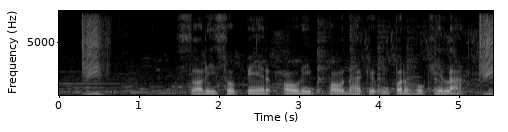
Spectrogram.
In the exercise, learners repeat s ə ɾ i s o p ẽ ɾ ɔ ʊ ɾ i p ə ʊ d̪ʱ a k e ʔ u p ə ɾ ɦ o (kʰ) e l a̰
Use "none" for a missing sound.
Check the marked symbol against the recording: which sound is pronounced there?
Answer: kʰ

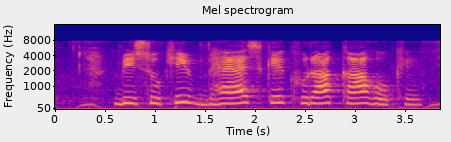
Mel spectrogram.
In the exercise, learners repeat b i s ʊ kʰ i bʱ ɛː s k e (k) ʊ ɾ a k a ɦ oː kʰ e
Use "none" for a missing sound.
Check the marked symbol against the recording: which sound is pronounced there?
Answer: kʰ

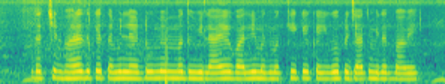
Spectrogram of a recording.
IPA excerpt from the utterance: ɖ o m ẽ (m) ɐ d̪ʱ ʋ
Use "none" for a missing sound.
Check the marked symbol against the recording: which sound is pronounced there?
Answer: m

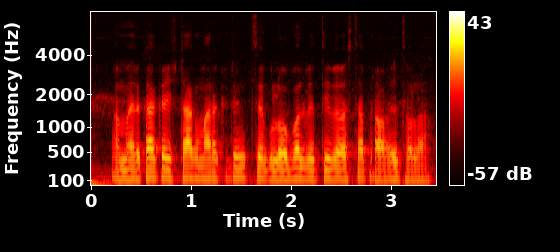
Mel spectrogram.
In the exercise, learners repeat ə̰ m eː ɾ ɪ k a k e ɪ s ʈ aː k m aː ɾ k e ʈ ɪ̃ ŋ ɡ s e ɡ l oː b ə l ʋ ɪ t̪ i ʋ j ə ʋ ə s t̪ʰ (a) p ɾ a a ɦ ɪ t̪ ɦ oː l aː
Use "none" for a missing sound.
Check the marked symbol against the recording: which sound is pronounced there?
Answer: a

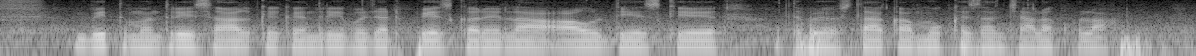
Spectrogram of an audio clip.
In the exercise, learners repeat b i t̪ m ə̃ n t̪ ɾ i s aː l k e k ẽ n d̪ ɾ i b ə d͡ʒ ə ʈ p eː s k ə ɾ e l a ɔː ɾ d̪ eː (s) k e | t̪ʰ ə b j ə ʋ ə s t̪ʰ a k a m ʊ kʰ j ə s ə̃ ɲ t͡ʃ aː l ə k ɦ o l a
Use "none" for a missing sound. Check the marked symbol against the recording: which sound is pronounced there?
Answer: s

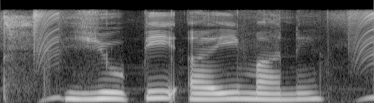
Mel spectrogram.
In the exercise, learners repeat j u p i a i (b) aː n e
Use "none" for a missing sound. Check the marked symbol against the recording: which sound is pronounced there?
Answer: m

